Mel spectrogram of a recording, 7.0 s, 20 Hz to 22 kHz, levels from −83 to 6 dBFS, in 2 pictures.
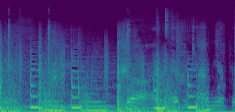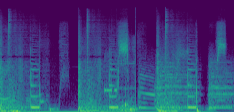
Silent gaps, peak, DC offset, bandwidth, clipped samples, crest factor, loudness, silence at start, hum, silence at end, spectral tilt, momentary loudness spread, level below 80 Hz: none; -4 dBFS; 6%; 15 kHz; under 0.1%; 16 dB; -22 LUFS; 0 s; none; 0 s; -6.5 dB/octave; 6 LU; -26 dBFS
